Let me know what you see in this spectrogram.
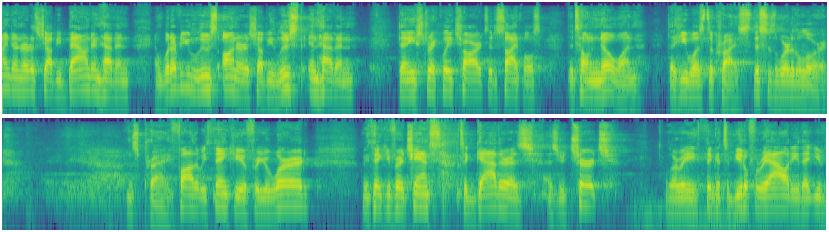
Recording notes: at the County Before Country Conference 2023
